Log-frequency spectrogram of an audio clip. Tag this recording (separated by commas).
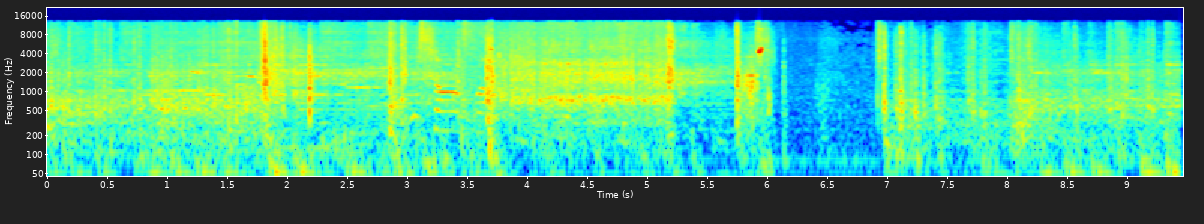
Speech, Music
